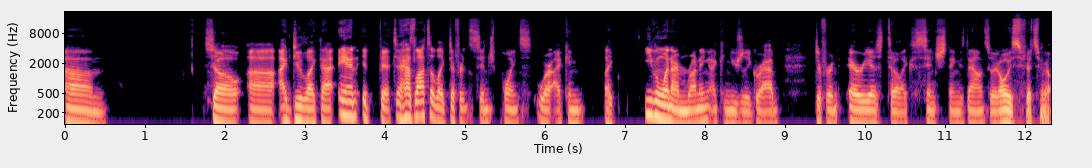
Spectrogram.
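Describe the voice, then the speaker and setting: The recording has a dry, close sound with no echo as a man talks at medium pitch and a moderate pace with ordinary pitch variation. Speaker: running YouTuber. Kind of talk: livestream chat reading comments.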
